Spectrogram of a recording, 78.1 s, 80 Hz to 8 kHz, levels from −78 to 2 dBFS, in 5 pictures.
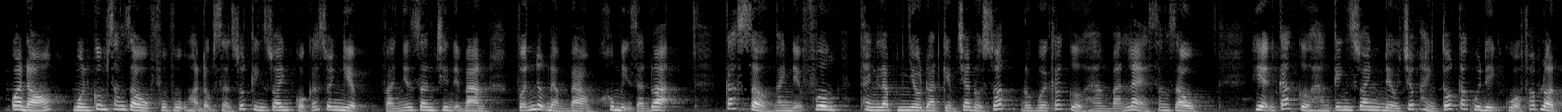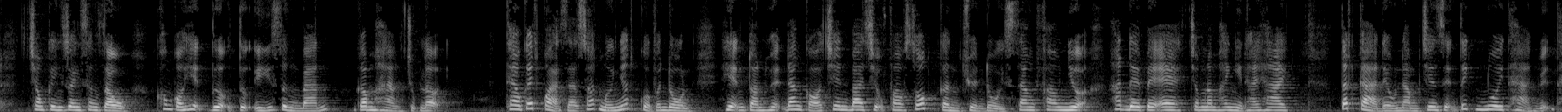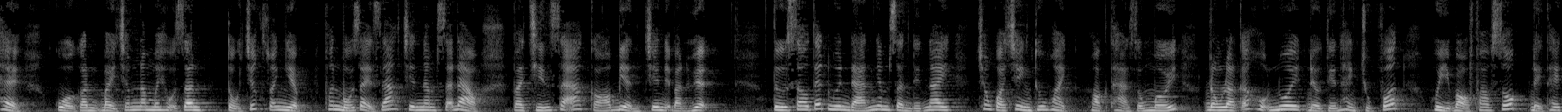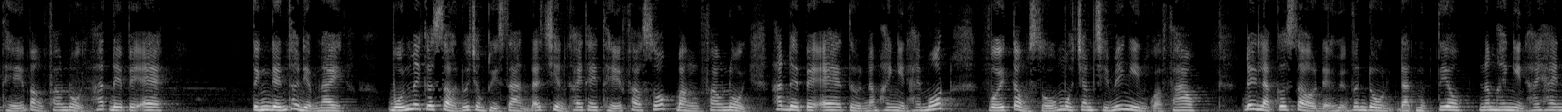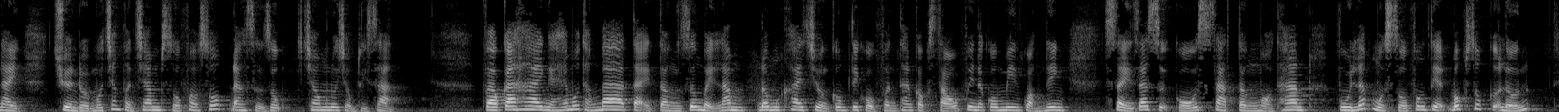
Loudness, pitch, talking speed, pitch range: -25 LUFS, 230 Hz, 225 wpm, 200-255 Hz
